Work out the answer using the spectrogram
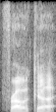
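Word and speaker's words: Fréwaka: Yeah, I had to look up how to pronounce both Frewaka and Yeah, I was just going to Antaisha.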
